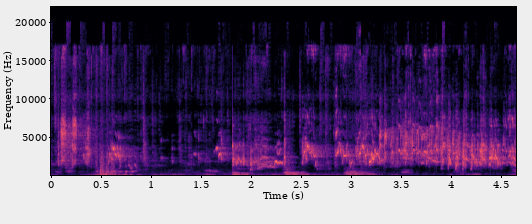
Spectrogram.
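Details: Budgie pair bonding in breeding season, giving rapid, scratchy chirps and warbling chatter, interrupted by several low knocking sounds.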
